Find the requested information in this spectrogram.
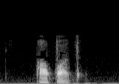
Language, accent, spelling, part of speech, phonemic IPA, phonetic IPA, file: Armenian, Eastern Armenian, ապատ, noun, /ɑˈpɑt/, [ɑpɑ́t], Hy-ապատ.ogg
- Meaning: inhabited place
